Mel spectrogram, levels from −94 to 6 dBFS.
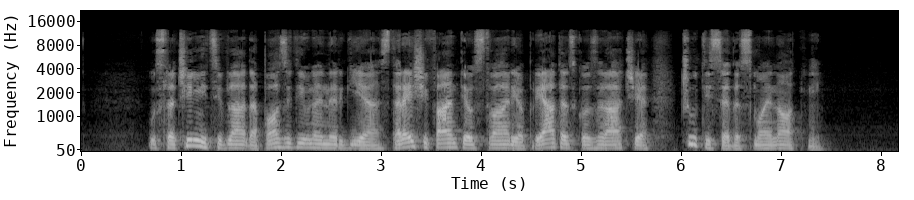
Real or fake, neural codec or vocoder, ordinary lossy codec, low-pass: fake; codec, 44.1 kHz, 7.8 kbps, Pupu-Codec; AAC, 32 kbps; 19.8 kHz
